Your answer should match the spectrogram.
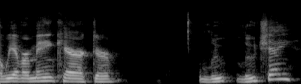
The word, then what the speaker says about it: Luce: have our main character luche is that her name loose loose it's spelled luch it's yeah loose but like doesn't she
